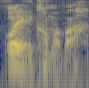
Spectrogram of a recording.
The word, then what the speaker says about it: Oye Como Va: They were doing Ole oh, Como Va. I'm not in that. Oye Como Va. I always say it wrong.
